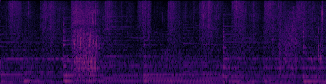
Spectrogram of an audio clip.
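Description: Young horses on a farm in the game Medieval Dynasty give a loud snorting whinny near the start and a softer one at the end, heard over continuous game music at close range with no talk.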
